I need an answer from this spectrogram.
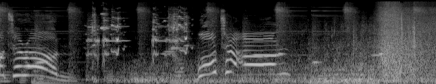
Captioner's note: wheel squeaking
